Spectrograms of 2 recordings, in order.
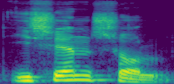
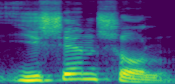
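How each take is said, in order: Both takes have the same delivery.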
